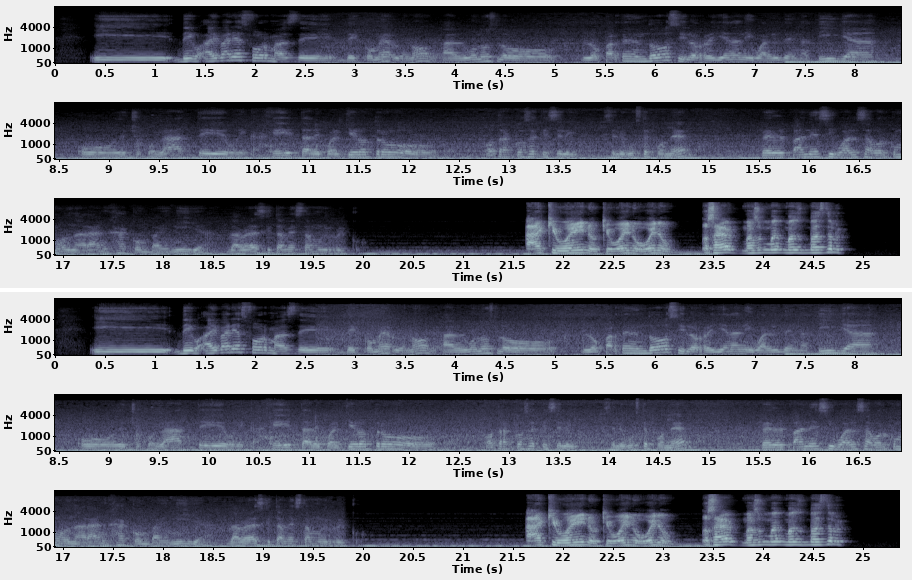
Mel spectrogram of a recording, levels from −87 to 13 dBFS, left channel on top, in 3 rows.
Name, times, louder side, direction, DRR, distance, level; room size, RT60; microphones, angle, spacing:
voice 1, 0.4-8.3 8.7-12.4 12.8-14.9 15.5-19.9, right 1 dB, 30° right, 1.0 m, -30 dB
sound 1, 2.6-19.8, right 3 dB, 55° right, 0.7 m, -37 dB
sound 2, 7.3-23.6, equal, 75° right, 2.3 m, -34 dB
voice 2, 21.6-23.1 23.4-24.8, left 1 dB, 15° left, 1.5 m, -21 dB
8.0 x 5.4 x 2.3 m
head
